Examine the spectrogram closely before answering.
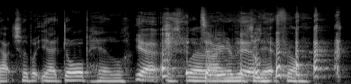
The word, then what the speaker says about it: Daubhill: I thought it was called Dobé. No, it's not Doorbé and it's spelled Doorbill. Um, but no, we should call it Dolbé actually. But yeah, Dorbill is where I originate from.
